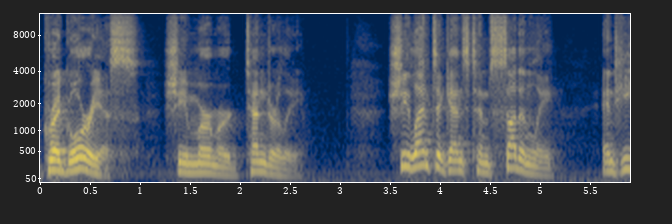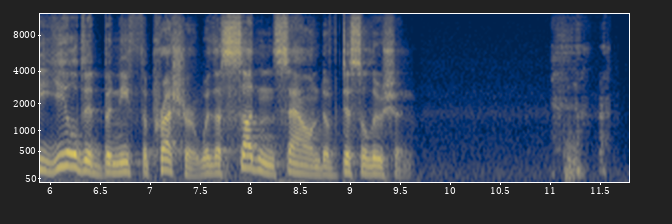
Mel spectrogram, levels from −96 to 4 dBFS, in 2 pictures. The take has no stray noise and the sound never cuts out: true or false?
false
